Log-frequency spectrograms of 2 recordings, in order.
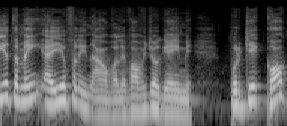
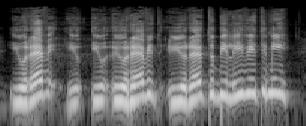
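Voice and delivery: put-on loud Indian-accented English, repeated words; 5 semitones higher, 5 dB louder than usual. Imitating an indian speaking english: indian accent in english. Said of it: "o sotaque do indiano, cara. Nossa, o indiano falando inglês".

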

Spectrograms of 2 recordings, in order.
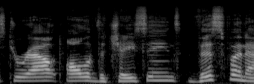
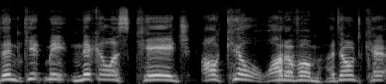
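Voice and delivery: put-on Scottish accent; 2 semitones higher, 3 dB louder than usual. Recounting a scene, quoting the carpenter's line, imitating a Scottish accent. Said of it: "why he has a Scottish accent".

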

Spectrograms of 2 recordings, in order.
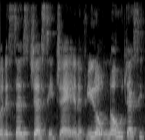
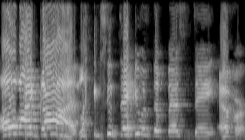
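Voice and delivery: very loud, thrilled, overjoyed outburst with pitch raised high; 6 semitones higher, 11 dB louder than usual. Podcast co-host opening the show at 1:26 a.m., very excited. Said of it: "I am so excited".

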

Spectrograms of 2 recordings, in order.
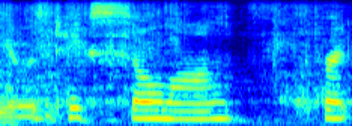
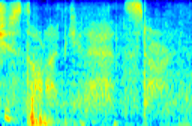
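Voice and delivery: demonic-sounding gurgling distorted voice, louder. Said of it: "So sorry if that sounded demonic".

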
